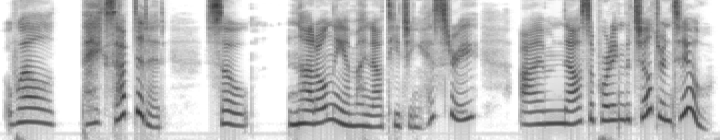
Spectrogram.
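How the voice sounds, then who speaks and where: A woman's voice: sits high, lively intonation, a little slow, dry recording, studio quality, voice pushed up. A woman voicing an earnest, slightly sheepish grown daughter in an audiobook story. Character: earnest young transgender woman, a teacher, confiding in mother.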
